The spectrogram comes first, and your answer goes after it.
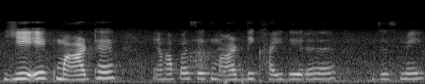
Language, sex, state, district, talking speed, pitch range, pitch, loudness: Hindi, female, Chhattisgarh, Raipur, 170 wpm, 235-260 Hz, 245 Hz, -19 LUFS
